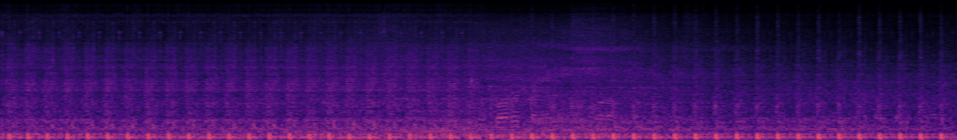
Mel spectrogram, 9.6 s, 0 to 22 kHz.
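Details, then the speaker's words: 1987 Royal Enfield Bullet fitted with a full-core silencer, idling: even, unhurried deep thump about two and a half beats a second, no knocks or rattles; sound is fine, healthy idle. "Sound ഉണ്ട് full core silencer ആണ് വെച്ചിക്കുന്നത്"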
